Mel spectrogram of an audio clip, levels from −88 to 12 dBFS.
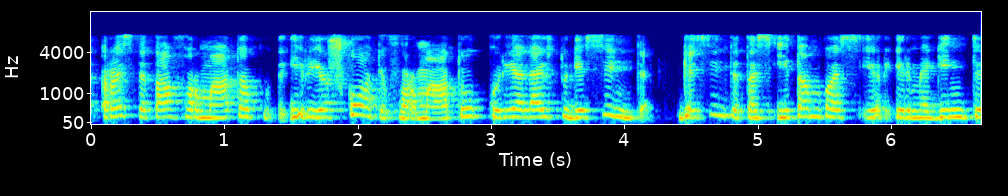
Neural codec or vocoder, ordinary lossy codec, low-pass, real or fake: none; MP3, 96 kbps; 7.2 kHz; real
